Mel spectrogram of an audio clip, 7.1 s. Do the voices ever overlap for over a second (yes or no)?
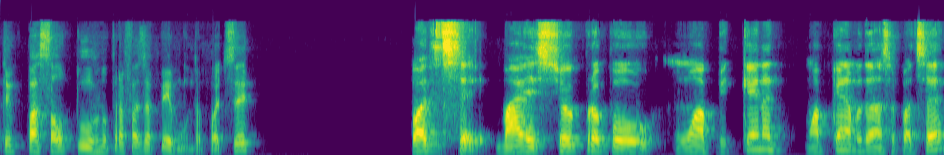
no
